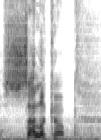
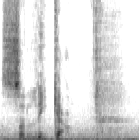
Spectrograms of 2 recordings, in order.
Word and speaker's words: Celica: Toyota Celica tt4 or as they call it here the Celica no we do not call it the Celica back home that is why I pronounce it salika and the indicator stalks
